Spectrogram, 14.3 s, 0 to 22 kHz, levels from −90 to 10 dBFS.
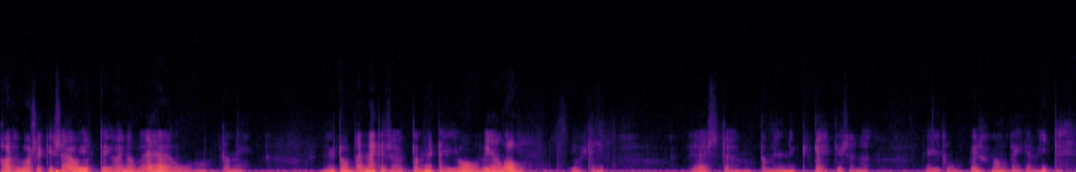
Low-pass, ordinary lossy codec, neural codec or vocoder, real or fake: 19.8 kHz; none; codec, 44.1 kHz, 7.8 kbps, DAC; fake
